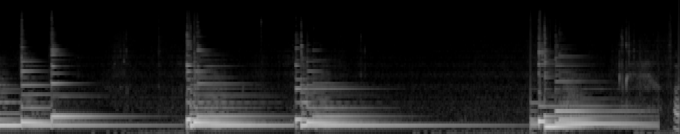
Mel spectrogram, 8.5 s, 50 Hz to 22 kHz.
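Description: Ukulele playing an E7 chord. The notes are picked one after another near the start, then the chord is strummed three more times, each left to ring and slowly fade.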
